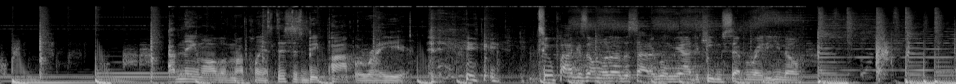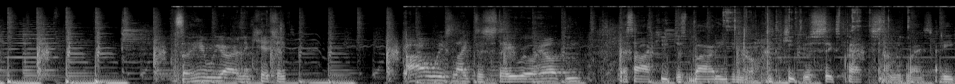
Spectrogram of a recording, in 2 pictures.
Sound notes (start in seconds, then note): 4.1 laughs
